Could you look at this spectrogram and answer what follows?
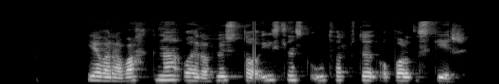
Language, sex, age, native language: Icelandic, female, 60-69, Icelandic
